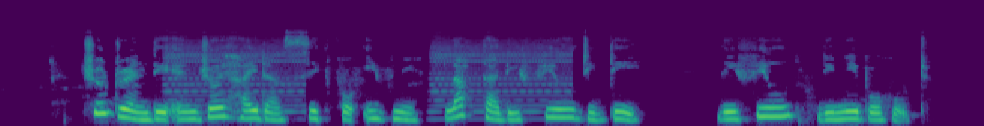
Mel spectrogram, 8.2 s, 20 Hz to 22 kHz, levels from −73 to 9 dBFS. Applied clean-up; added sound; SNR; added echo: none; Accordion; 20 dB; none.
